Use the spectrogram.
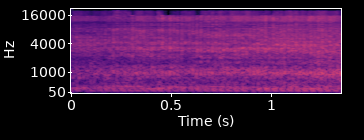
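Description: A lawn mower engine fitted with a snow scraper in place of its blade deck, used to clear ice like a Zamboni. It gives a steady, loud, close drone with a constant hum and no pauses throughout.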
